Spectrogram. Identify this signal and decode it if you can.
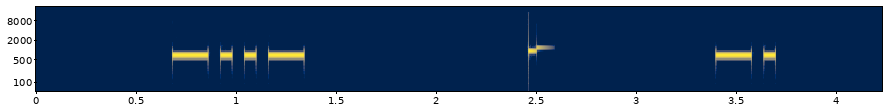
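Morse code, heard as a keyed tone, about 20 wpm, 700 Hz. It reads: X N
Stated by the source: Single letter and number Morse drill at 20 wpm, from N4LCD.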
